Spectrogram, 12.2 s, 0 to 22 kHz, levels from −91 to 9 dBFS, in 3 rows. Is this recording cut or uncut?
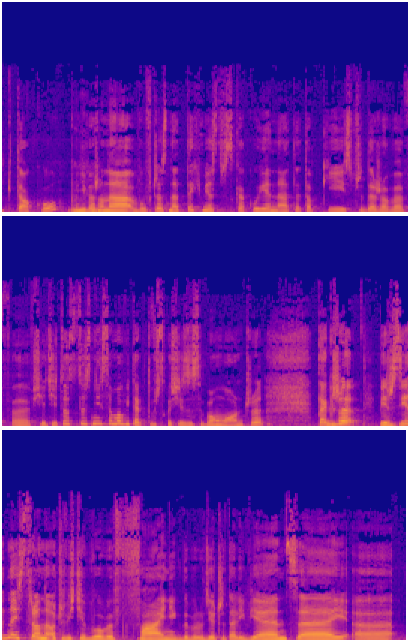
uncut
